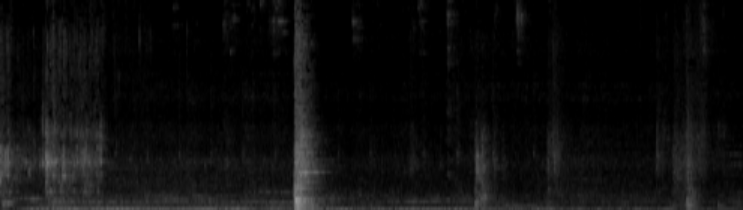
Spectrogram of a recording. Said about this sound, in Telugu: వన్ అండ్ హాఫ్ వాటర్ పోసుకోవాలి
